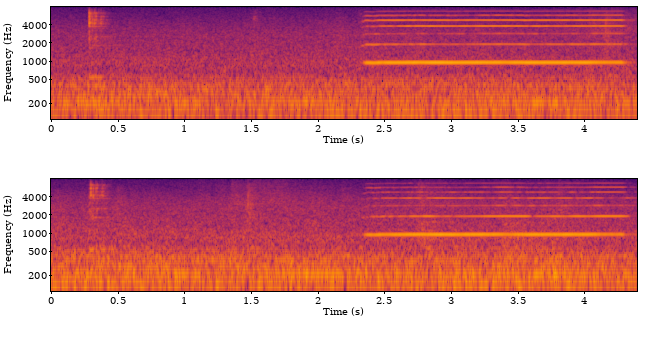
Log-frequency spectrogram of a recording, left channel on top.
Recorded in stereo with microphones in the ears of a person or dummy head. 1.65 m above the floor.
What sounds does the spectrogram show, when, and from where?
0.3 s dishes clattering: 70° left (ahead or behind), 6.5 m
2.3 s a violin: 70° left (ahead or behind), 2 m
